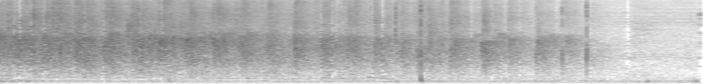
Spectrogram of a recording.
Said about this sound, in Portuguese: Vamos aplaudir nosso irmão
